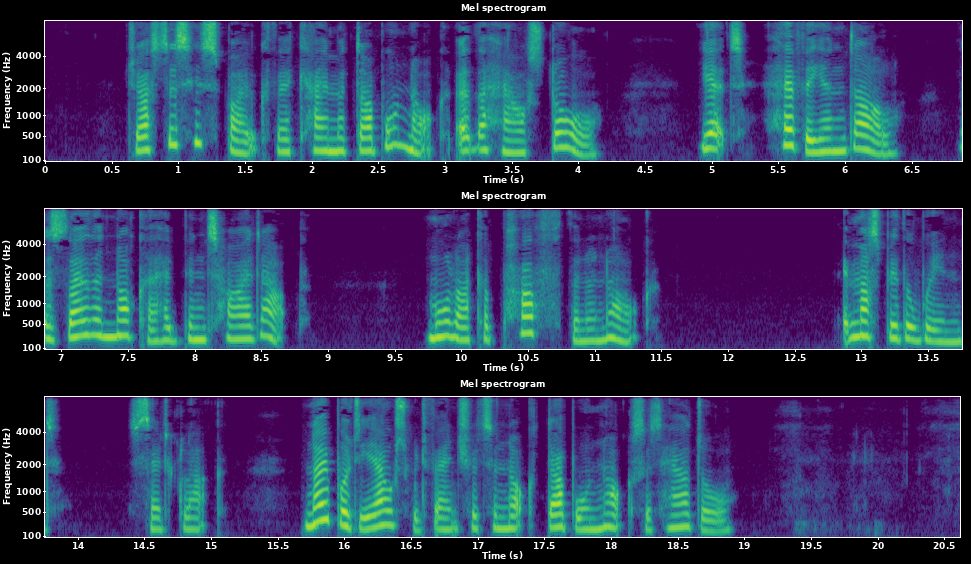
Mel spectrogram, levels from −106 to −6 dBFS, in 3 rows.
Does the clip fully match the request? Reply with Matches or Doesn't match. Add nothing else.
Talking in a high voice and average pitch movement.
Matches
